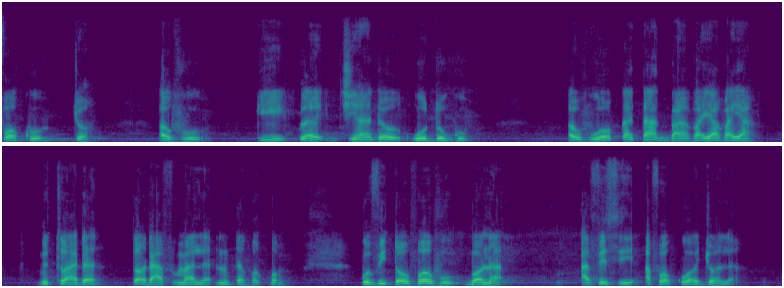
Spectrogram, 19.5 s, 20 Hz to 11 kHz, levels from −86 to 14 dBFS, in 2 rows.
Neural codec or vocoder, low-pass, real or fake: codec, 24 kHz, 6 kbps, HILCodec; 9.9 kHz; fake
